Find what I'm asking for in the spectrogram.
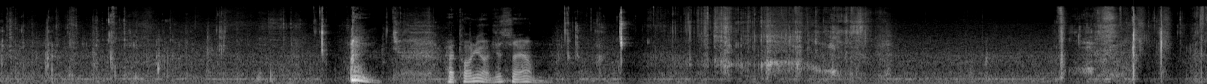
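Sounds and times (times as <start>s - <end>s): crunching crust: 0.0s - 3.4s, 5.6s - 9.0s, 10.6s - 12.0s
wet chewing: 0.0s - 4.0s.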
